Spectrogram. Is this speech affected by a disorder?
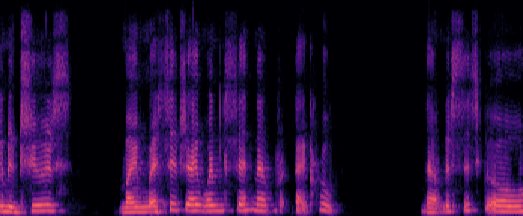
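Yes: cerebral palsy; from birth.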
